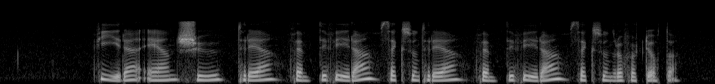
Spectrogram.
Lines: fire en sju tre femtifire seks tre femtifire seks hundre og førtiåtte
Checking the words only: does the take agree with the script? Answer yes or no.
yes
